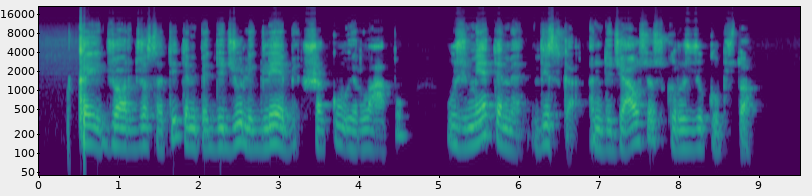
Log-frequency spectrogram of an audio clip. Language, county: Lithuanian, Šiauliai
